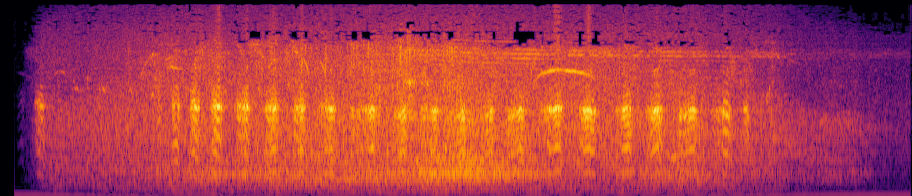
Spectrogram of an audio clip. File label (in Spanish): voz maca pico grueso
